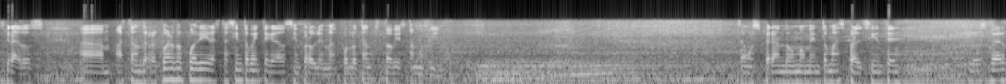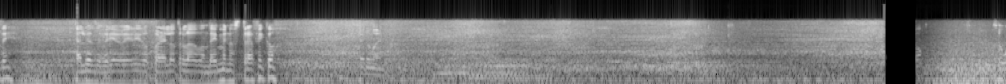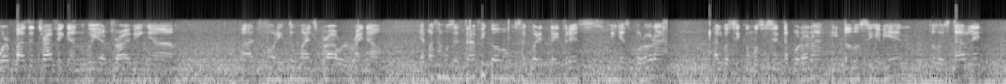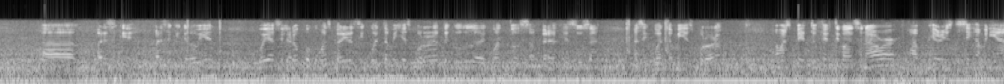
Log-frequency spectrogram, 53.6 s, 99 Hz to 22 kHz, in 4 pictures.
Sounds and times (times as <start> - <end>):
Speech: 0.0 - 6.0, 9.8 - 12.0, 12.9 - 13.6, 14.4 - 17.2, 18.2 - 18.6, 26.6 - 29.2, 30.0 - 40.0, 40.8 - 49.9, 50.6 - 53.6
Car: 0.0 - 53.6
Outside, urban or manmade: 0.0 - 53.6.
